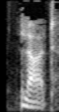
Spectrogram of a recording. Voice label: "Lard", English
